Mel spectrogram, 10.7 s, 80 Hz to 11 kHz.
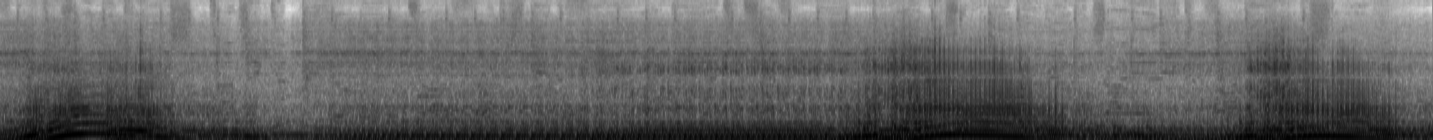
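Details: BMW E46 330ci drift build with headers, a new custom valved exhaust and solid Condor Speed Shop mounts: clean rising and falling revs with a deep, even note and no rattles or blowing; the valve changes the tone rather than the volume.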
